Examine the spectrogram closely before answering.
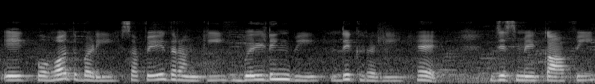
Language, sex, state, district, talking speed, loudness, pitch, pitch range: Hindi, female, Madhya Pradesh, Bhopal, 130 wpm, -20 LUFS, 195 Hz, 180-205 Hz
